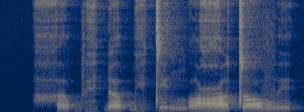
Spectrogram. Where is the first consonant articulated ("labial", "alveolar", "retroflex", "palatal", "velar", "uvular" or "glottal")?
glottal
